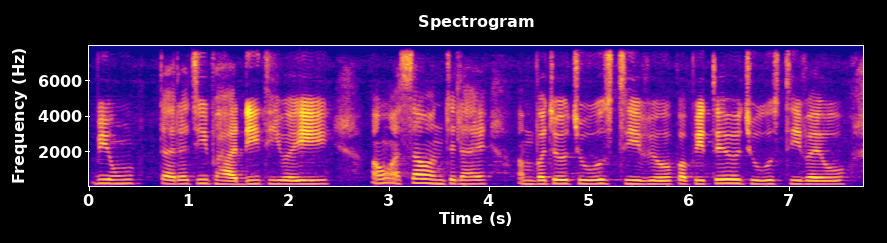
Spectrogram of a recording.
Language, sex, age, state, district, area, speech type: Sindhi, female, 18-30, Madhya Pradesh, Katni, rural, spontaneous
